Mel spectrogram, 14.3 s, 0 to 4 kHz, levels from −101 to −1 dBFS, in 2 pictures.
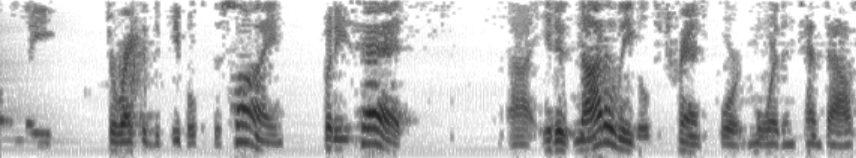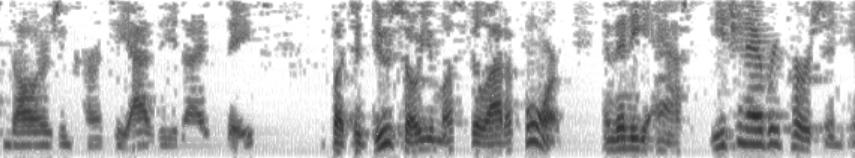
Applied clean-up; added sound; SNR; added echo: classical method spectral subtraction.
